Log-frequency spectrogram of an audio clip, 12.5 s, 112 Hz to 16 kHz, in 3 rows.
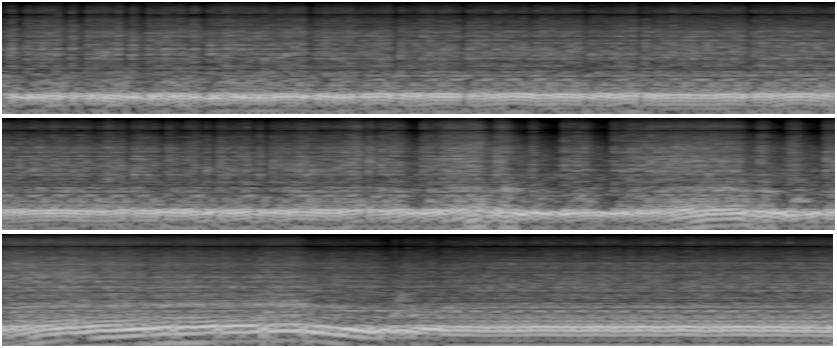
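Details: $500 Honda Civic (manual swap, Hondata) just turbocharged with a ported T04E, first start with an open upward downpipe: steady even idle, then a clean quick rev that climbs and falls smoothly with no misses or knocks, a healthy engine.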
